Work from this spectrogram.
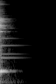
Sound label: Cowbell; Ableton Live 12 Lite; Core Library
